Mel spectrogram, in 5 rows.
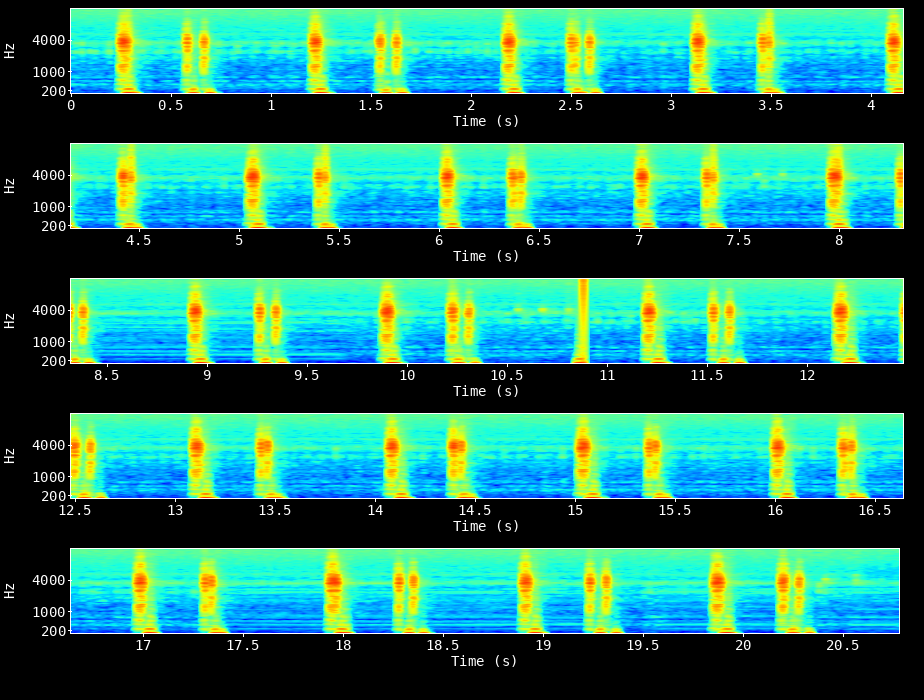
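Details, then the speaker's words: Pediatric teaching recording: regular heart sounds near 62 per minute with wide splitting of the second heart sound, over a steady hum. "لكن هنا لو حصل وايد سبليت في السكند هارت ساوند ده بيحصل مع مين مع الرايت بندل برانش بلوك"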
